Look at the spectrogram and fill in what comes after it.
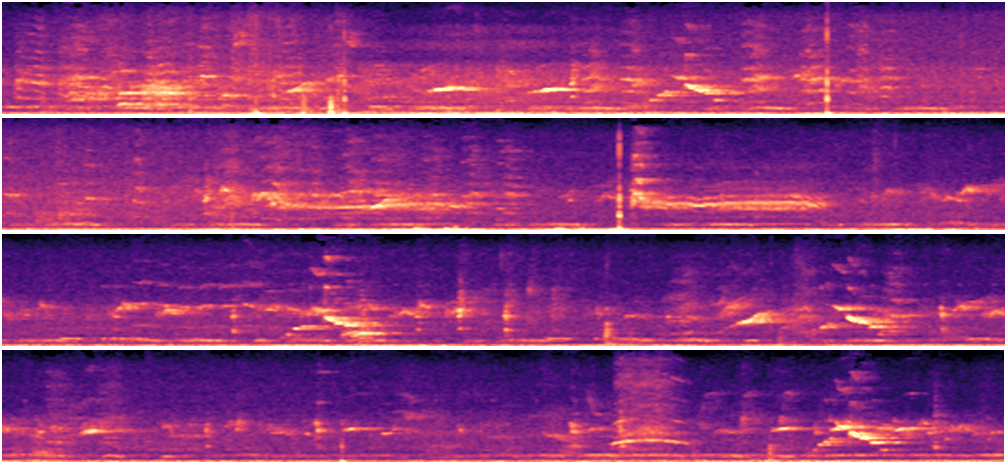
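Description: Several birds calling: short chirps and rising-and-falling whistled notes scattered throughout, with lower warbling calls beneath them, over a steady low rumble.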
